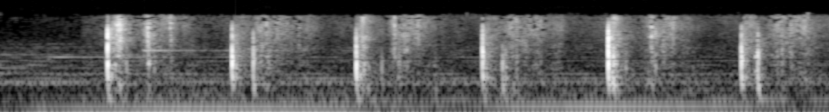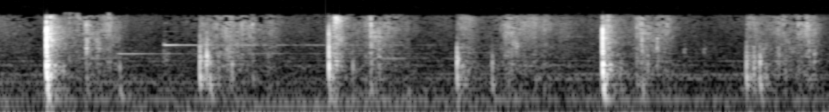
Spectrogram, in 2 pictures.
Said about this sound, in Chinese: 这时风停了，从走廊那一头传来了一种鞋踏在地板上的声音。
